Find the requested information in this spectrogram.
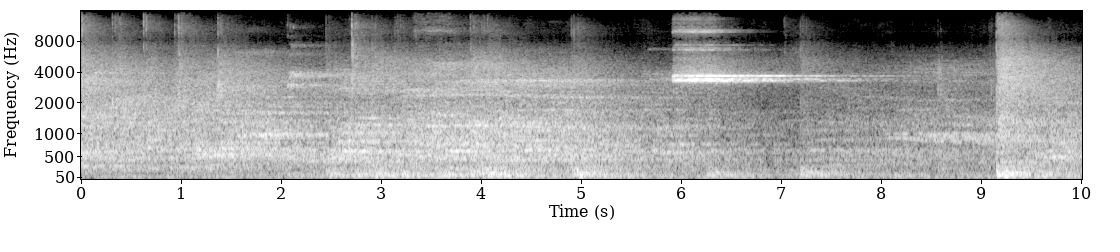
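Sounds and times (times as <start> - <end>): referee's whistle blast: 5.9 - 7.2.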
